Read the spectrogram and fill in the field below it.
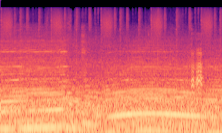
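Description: A home-built endurance race car with a slipping clutch drives on track, its engine droning loud and close at steady pitch with shifting harmonic tones throughout.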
